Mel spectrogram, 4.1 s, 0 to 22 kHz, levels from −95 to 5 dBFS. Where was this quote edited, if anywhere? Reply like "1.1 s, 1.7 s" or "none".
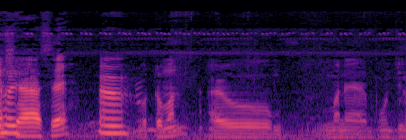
none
